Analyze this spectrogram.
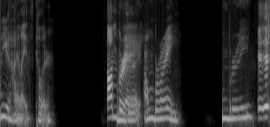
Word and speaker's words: ombre: Ombre. Ombre. Umbre. It It is pronounced umber, but like it's spelled ombre.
